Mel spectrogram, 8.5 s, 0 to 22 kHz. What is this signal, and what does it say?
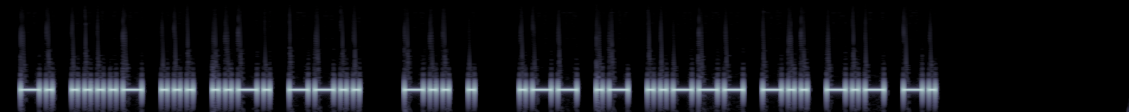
Morse code, heard as a keyed tone, about 25 wpm, 700 Hz. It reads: N4SFZ DE WA2DKN
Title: USA Callsign DE Callsign 25wpm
